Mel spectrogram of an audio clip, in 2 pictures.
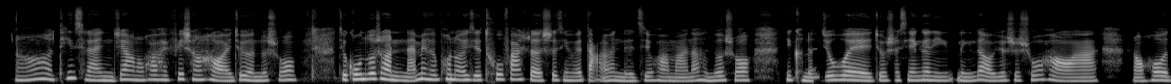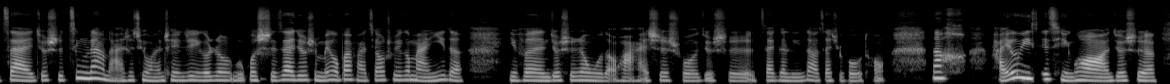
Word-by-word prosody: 哦， 230 +5 0
听 290 +5 0
起 295 -7 -3
来 190 -1 +1
你 185 -1 0
这 205 +6 -1
样 220 -1 +2
的 200 - -1
话 220 +2 -1
会 215 - -1
非 210 +4 -1
常 230 -2 +2
好 220 -5 +2
哎， 170 -1 +1
就 210 +5 -1
有 190 -2 +1
的 180 0 0
时 200 - -4
候 210 +1 0 0.4
就 - - +1
工 235 +2 +5
作 260 +1 +6
上 225 -8 +4
难 170 +3 +1
免 250 +1 +4
会 220 - +1
碰 235 +1 +1
到 210 -2 +1
一 - - +3
些 205 -1 +1
突 235 +2 -1
发 230 -1 +1
的 195 -5 +1
事 205 +2 0
情 190 -2 -3
会 185 +1 -2
打 175 -3 0
乱 185 +1 -1
你 180 - -1
的 165 -1 -2
计 160 +4 -5
划 185 -2 -2
嘛， 165 -1 -3
那 175 - -2
很 195 -3 -1
多 190 +2 -1
时 200 - -4
候 195 0 +1 0.3
你 210 - -3
可 200 - -2
能 165 -1 -1
就 200 +3 0
会 195 -4 +4
就 185 +2 -3
是 190 0 -3
先 190 0 -1
跟 200 0 +1
您 180 +2 -4
领 175 0 -2
导 190 -4 +1
就 180 +1 -3
是 190 0 -3
说 210 +4 -3
好 180 -7 +2
啊， 165 +1 0 0.3
然 160 -1 -1
后 195 +2 +2
再 180 -1 +2
就 200 +3 -6
是 200 0 +3
尽 290 +4 +3
量 275 -4 +4
地 - - -3
还 - - -3
是 190 +1 -4
去 190 +1 -3
完 175 -1 -3
成 180 0 -2
这 190 0 -1
个 185 0 0
任 190 0 -1
务， - - -5
如 - - -4
果 195 - -2
实 185 -1 +4
在 210 +1 +3
就 205 0 -1
是 205 - -2
没 190 +1 -1
有 205 -1 0
办 220 +2 +1
法 180 -3 -5
交 200 +3 -4
出 210 - -8
一 205 - -2
个 210 - -1
满 175 -4 0
意 210 +3 -1
的 180 -4 -2 0.4
一 185 - -3
份 180 -1 0
就 185 +1 -1
是 190 0 -2
任 185 -1 0
务 175 - -3
的 165 - -3
话， 170 -1 -2
还 - - -5
是 180 +1 0
说 170 -2 -4
就 90 - -6
是 170 - -4
再 180 +2 -4
跟 175 -1 -4
领 165 +1 -5
导 190 -2 -2
再 180 0 -5
去 175 -1 -10
沟 170 0 -4
通。 - - -9 0.5
那 290 0 +8
还 290 - -2 0.5
还 - - +4
有 310 +3 +6
一 290 - +9
些 265 -3 0
情 200 -7 -2
况 195 +1 +3
啊， 175 -2 +6
就 180 +1 -1
是 180 -2 +1
190 Hz, 335 characters per minute, -26 LUFS, 180-210 Hz, 0.5 s, 一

